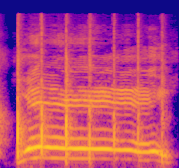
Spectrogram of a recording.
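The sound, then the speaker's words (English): Roughly seven sharp hand claps at a steady, quick rhythm ring out over a single long, sustained cheering voice holding one note, both loud and lasting under two seconds. “When I woke up and I actually saw this story, I was clapping.”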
